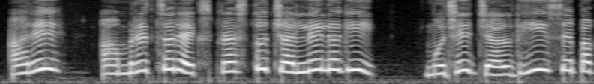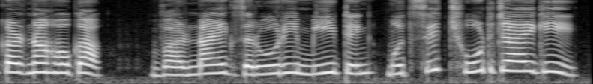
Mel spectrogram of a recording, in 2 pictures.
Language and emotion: Hindi, surprised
